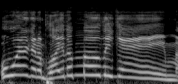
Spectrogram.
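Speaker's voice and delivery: very high, jeering put-on talk-show voice. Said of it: "the voice that Conan O'Brien does when he's mocking somebody".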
